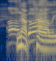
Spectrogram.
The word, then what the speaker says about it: Naftali: Be nice to good sister Naftali. Am I pronouncing that correctly? Be careful, Chef. You might get some friends. It's Naftali. Yes, it's Naftali.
